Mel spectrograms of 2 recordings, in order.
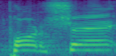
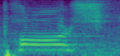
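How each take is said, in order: First: The name is said the German way. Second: The name is said the English way.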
